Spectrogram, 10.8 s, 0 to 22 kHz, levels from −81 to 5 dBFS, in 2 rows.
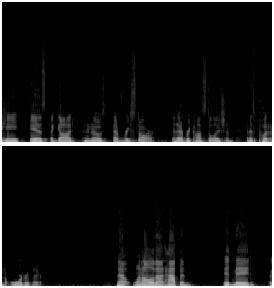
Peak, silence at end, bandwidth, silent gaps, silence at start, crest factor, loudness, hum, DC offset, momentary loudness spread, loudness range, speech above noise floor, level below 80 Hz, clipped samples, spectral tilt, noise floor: -14 dBFS; 0 s; 9.6 kHz; none; 0 s; 18 dB; -32 LUFS; none; under 0.1%; 13 LU; 7 LU; 43 dB; -56 dBFS; under 0.1%; -9 dB/octave; -74 dBFS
